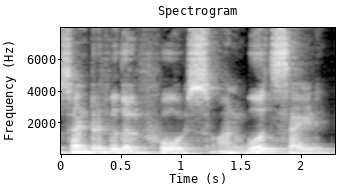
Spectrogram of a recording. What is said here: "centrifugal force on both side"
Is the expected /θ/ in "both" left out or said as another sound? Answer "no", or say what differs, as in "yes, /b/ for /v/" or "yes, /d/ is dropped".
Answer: yes, /t/ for /θ/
